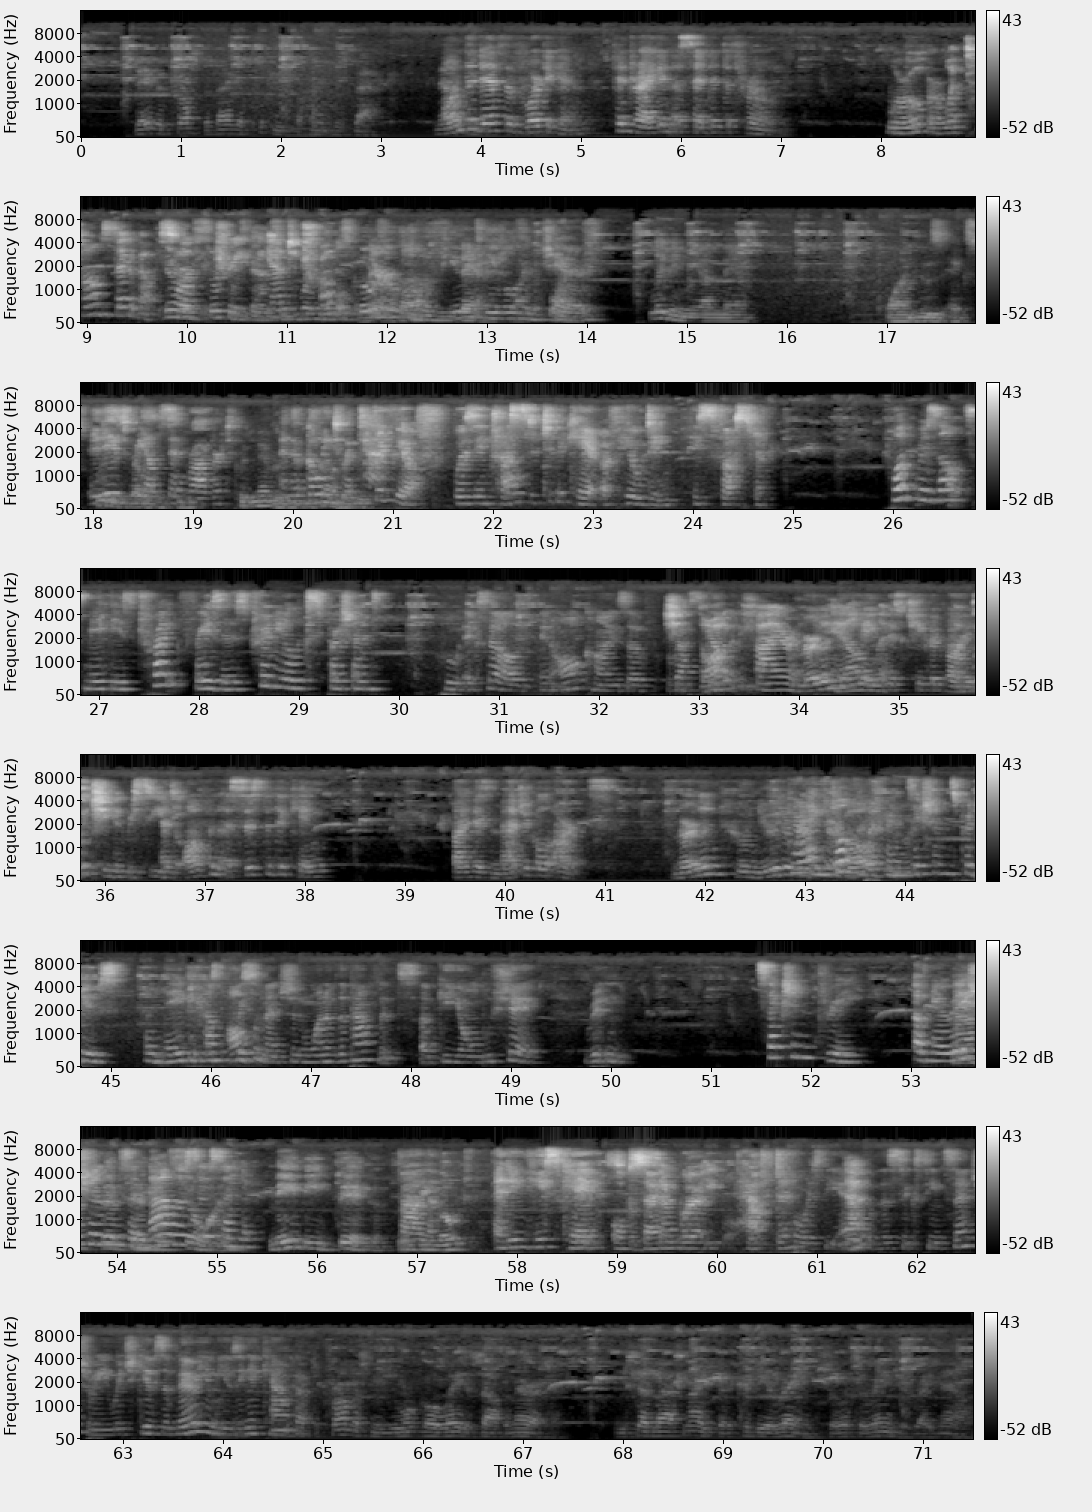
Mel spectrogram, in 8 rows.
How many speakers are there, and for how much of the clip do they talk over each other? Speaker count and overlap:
10, about 33%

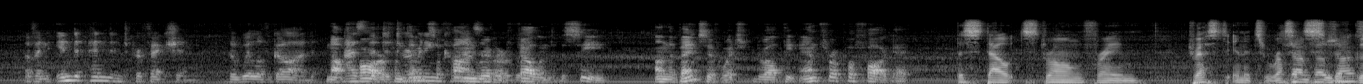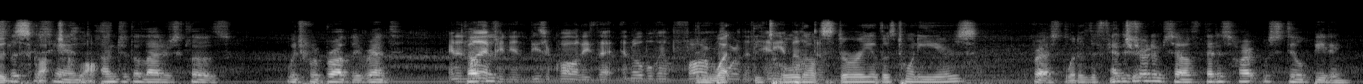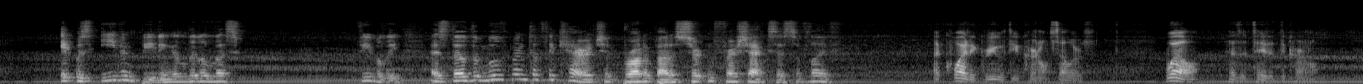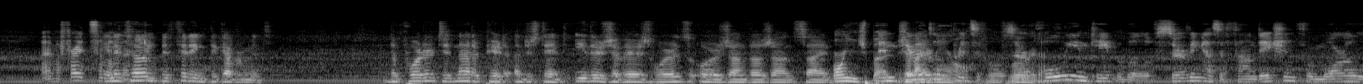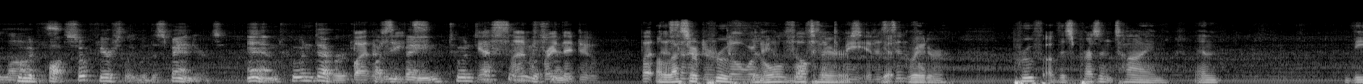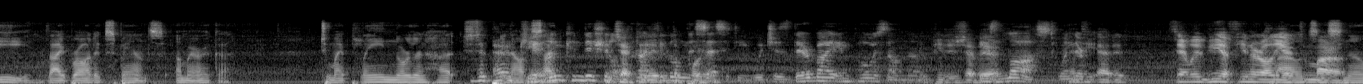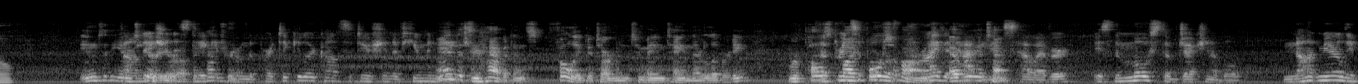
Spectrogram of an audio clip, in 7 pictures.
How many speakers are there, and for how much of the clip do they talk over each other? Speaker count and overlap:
5, about 27%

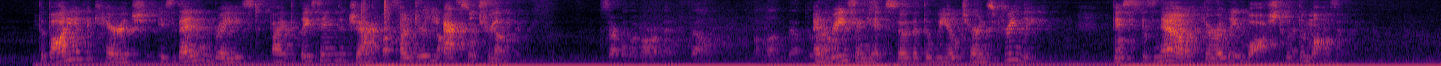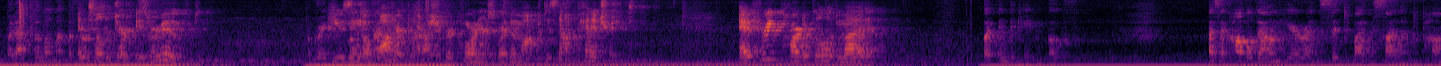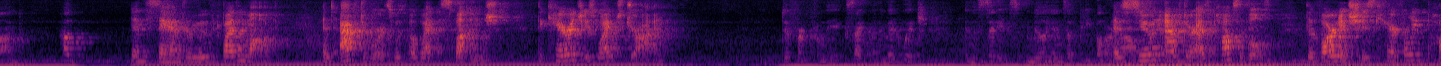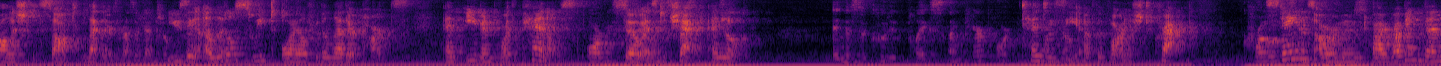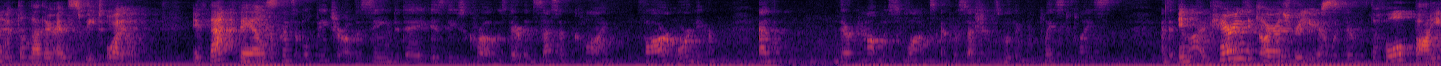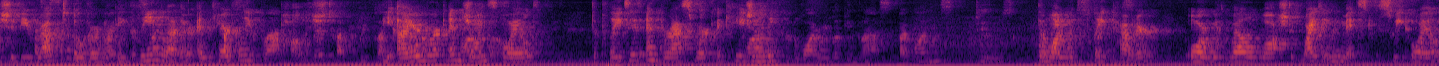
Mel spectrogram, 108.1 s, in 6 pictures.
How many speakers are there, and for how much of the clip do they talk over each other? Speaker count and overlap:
2, about 25%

